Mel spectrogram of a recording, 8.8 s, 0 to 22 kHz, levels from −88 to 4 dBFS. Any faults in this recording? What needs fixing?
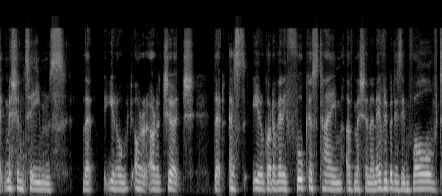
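Lost packets rebuilt from error correction occur at 0.41–0.43 s (just before "teams that you know"), 3.51–3.57 s (after "know or or a"), 4.35–4.49 s and 4.56–4.70 s (before "you know got a"). The rebuilt stretches last 20, 40, 80 and 80 ms, which fits one, two, four and four lost 20 ms packets. The decoder played the low-bitrate copy carried in each following packet, so there is no gap, but the sound turns briefly rough and grainy. On a spectrogram these stretches show smeared, noisier harmonics, while the waveform stays continuous. Reducing packet loss on the network path, for example with a steadier connection or traffic prioritisation, would keep these repairs from being needed.

Short concealed packet loss sits at 4.51–4.56 s, between two of the rebuilt stretches. About 20 ms never arrived in time, and the receiver extended the preceding sound for 29 ms before blending back, giving a brief smear or wobble. 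On a spectrogram the harmonics freeze and then blur, with a seam on the waveform. A larger jitter buffer, together with fixing the underlying loss, would let late packets arrive before the receiver has to conceal them.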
